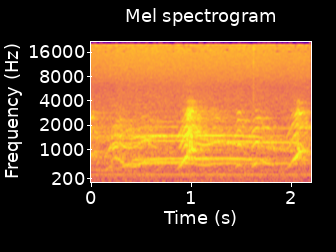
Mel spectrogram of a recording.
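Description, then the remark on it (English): Several coyotes in San Francisco yip and howl together in a loud, overlapping chorus, their wavering high-pitched calls rising and falling continuously with sharper yelps breaking through. “A new batch of pups promises to make a very vocal appearance this spring.”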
